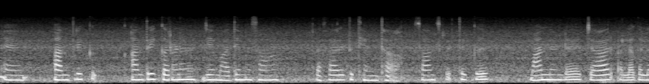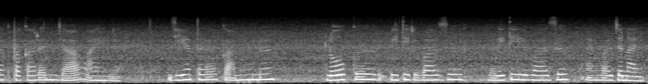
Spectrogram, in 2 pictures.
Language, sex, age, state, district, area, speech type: Sindhi, female, 45-60, Rajasthan, Ajmer, urban, spontaneous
